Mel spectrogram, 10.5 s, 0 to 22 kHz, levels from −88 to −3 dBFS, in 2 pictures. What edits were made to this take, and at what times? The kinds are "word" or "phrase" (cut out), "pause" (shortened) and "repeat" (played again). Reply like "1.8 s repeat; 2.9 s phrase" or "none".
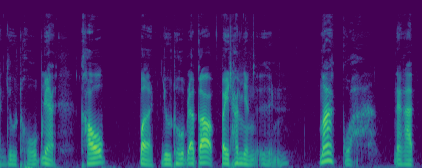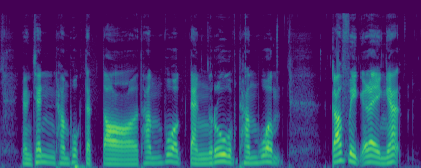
none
